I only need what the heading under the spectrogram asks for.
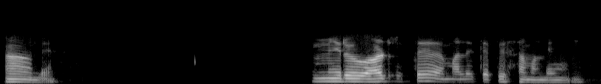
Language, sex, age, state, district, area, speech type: Telugu, male, 18-30, Andhra Pradesh, Anantapur, urban, conversation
